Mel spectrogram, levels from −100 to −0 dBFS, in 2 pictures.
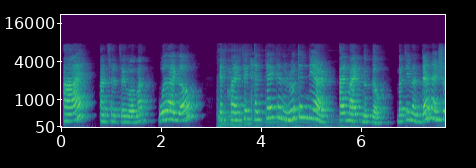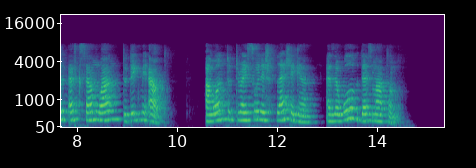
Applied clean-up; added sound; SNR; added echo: neural separator model SepFormer DNS4.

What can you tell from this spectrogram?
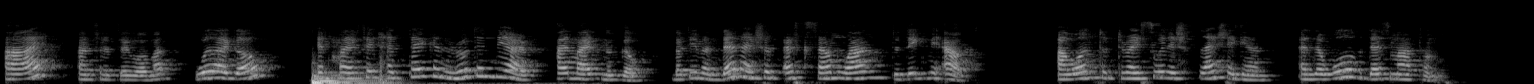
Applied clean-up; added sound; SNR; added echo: classical method WPE with log-MMSE.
